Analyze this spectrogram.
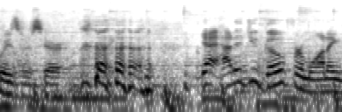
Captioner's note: laughs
